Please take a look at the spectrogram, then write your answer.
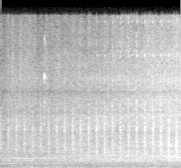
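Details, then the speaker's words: Ex-fleet Chevrolet Malibu started cold after sitting: quick, even knock at several beats per second over idle that fades as it warms. Cold piston slap, said to be common on these engines. "It's a very common issue with these engines, and every single one that I've bought, not just AT&T, but other ones that were not AT&T, they all do that piston slap when they're cold. It sounds awful."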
